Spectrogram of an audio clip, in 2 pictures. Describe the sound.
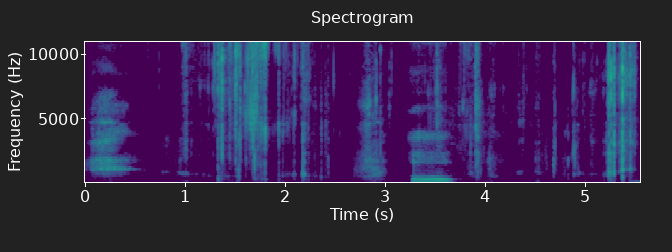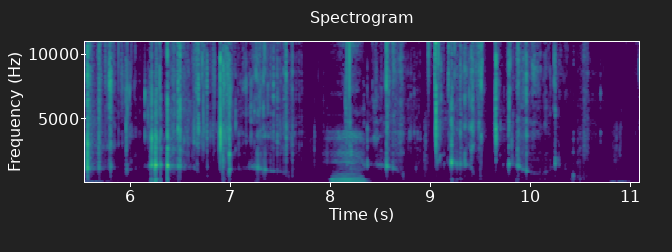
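Crunching and chewing of candied hawthorn skewers: many sharp, crisp bites and brittle crackles in uneven bursts, with short voiced hums in between.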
